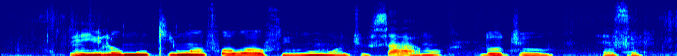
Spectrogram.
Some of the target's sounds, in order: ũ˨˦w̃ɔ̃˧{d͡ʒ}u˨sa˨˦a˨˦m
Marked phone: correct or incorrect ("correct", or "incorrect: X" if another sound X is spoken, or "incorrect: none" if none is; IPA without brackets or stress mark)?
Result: correct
